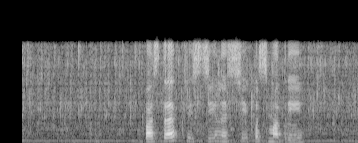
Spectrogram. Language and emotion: Russian, neutral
